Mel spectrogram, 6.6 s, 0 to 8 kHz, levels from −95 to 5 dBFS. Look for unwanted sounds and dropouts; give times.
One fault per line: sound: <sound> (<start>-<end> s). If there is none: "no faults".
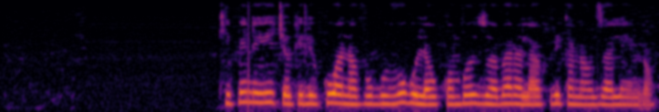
no faults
